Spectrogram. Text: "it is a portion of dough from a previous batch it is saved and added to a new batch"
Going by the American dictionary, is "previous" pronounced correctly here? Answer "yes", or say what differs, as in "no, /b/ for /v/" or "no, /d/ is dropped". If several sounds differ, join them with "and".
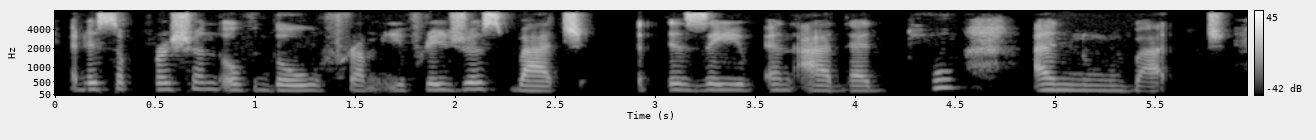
no, /f/ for /p/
